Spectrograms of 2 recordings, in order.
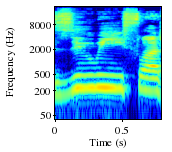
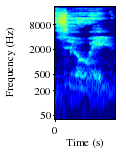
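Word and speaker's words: Zooey: book um Franny and zooie Zoey however you want to pronounce it I want to pronounce it zoie everyone starts saying zooie let's spread it around like wildfire is it bad when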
